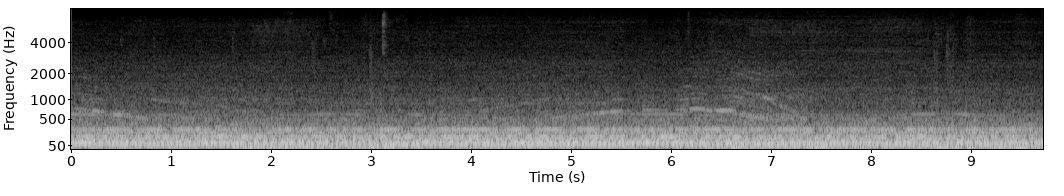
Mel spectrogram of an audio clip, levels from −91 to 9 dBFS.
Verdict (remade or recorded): recorded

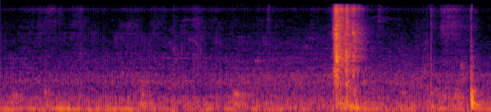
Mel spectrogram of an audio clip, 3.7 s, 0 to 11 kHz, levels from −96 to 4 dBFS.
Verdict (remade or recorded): remade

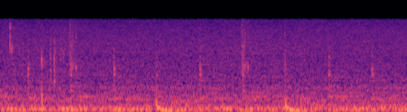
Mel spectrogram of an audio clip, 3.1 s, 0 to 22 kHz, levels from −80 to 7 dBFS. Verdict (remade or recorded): recorded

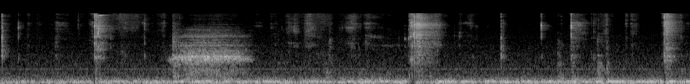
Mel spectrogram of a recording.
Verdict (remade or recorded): recorded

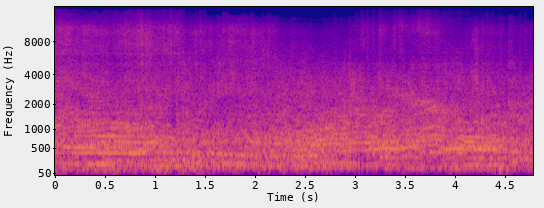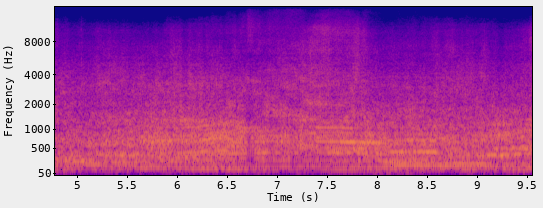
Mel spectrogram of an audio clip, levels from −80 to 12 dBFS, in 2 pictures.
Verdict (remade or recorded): remade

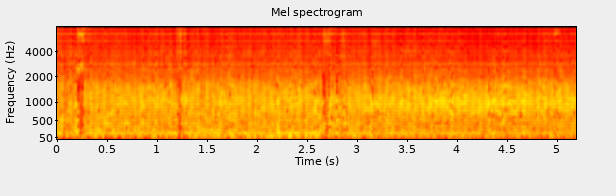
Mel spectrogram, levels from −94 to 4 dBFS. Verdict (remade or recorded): remade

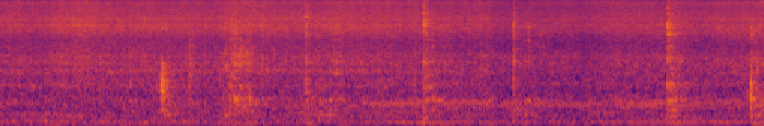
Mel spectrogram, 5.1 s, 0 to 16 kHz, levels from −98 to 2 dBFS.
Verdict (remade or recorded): recorded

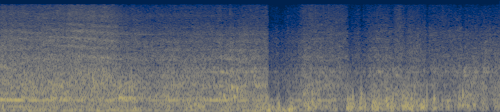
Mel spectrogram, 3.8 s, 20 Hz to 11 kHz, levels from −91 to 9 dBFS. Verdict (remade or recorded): remade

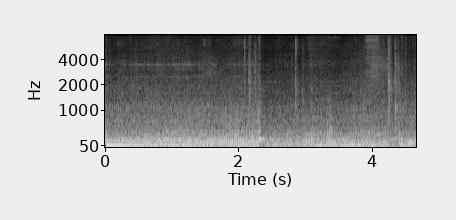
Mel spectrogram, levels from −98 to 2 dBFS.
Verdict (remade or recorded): recorded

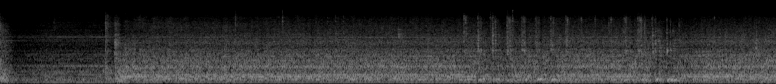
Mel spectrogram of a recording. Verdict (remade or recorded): recorded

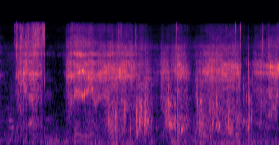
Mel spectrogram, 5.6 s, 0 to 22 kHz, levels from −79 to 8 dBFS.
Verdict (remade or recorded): remade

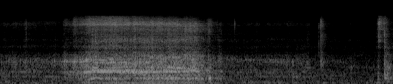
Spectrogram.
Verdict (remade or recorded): remade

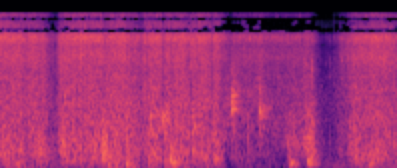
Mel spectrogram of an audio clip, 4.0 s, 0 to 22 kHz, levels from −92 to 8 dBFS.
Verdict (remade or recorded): recorded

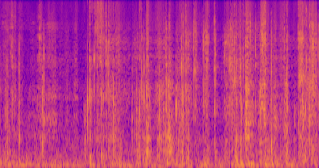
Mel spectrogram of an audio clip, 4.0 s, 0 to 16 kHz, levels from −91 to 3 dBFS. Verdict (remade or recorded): recorded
